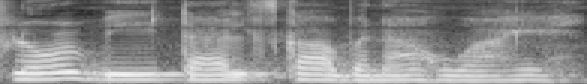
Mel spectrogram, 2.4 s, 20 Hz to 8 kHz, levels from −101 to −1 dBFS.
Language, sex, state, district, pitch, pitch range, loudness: Hindi, female, Arunachal Pradesh, Lower Dibang Valley, 180 Hz, 175-195 Hz, -14 LUFS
